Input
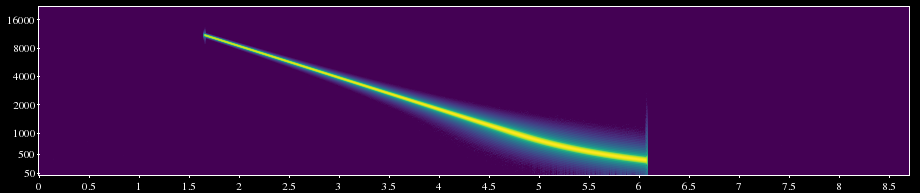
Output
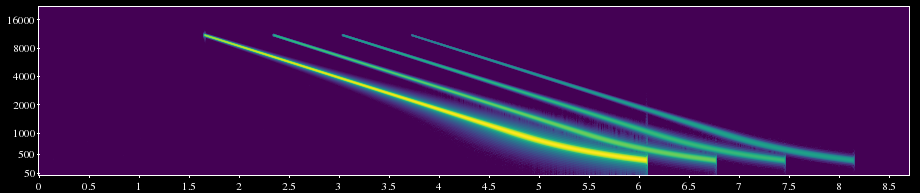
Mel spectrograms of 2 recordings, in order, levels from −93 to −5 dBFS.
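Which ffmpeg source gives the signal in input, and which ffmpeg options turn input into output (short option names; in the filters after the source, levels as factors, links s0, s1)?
-f lavfi -i "aevalsrc='0.562*clip(min(t,4.43-t)/0.01,0,1)*sin(2*PI*11000*4.43/log(360/11000)*(exp(log(360/11000)*t/4.43)-1))':d=4.43:s=44100"
-af "lowpass=8900,aecho=1:1:690|1380|2070:0.1|0.035|0.0123"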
